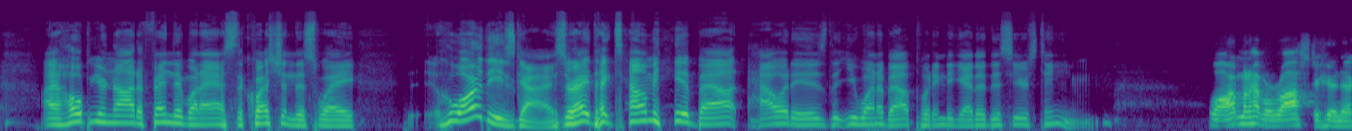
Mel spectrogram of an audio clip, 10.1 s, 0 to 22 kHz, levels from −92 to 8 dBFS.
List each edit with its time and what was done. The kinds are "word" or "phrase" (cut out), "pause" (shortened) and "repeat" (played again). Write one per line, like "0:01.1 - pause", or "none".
none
